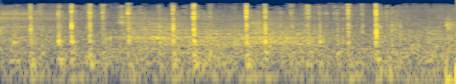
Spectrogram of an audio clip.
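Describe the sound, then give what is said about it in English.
Someone types a comment on a computer keyboard, producing many quick, irregular key clicks in a faint, steady stream with no talking. “You can also type some comments in here.”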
